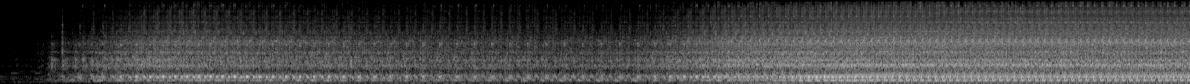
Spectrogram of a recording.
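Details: 1924 Singer model 128 sewing machine in bentwood case, restored: motor carbon brushes checked and grease confirmed not hardened; even rapid clatter speeding up smoothly, running sweetly with no binding.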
